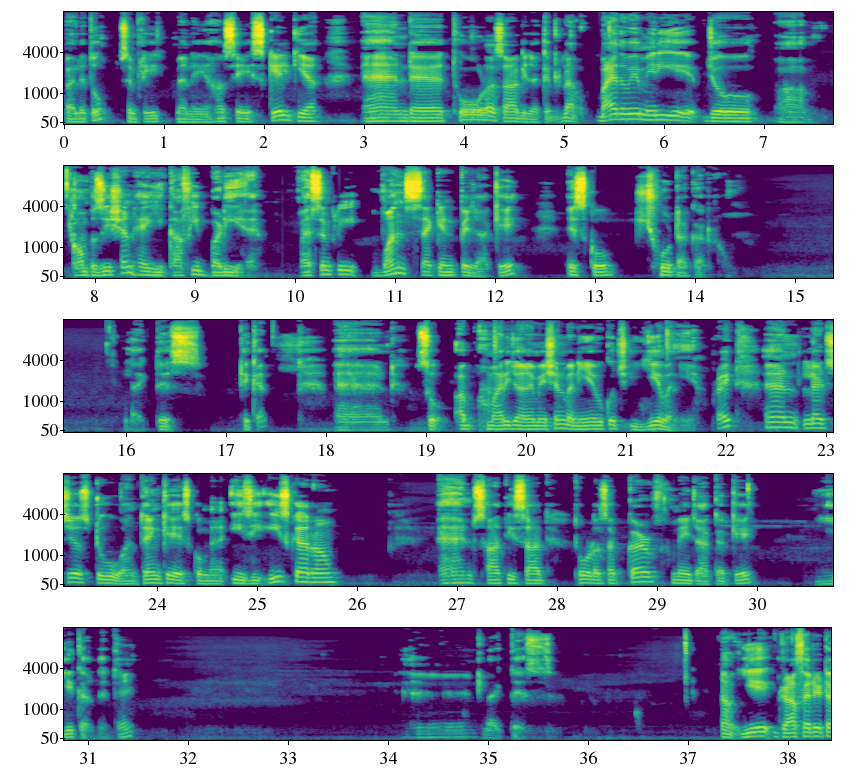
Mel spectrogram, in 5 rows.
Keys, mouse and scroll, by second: 1.8-4.6 drag, 4.6 typing, 6.0 =, 8.6 click, 10.0-19.5 drag, 19.5 space, 21.9-25.7 drag, 25.7 F9, 27.4-38.4 drag.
